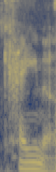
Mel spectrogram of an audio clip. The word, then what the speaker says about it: Kena: And you pronounced it wrong. It's actually pronounced Kana. – Oh, so fucking sorry. The game I didn't play. – Yeah, so I play Kana. – Kena.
